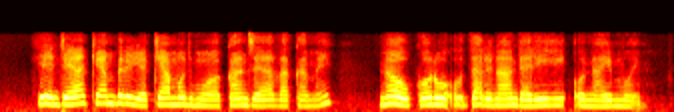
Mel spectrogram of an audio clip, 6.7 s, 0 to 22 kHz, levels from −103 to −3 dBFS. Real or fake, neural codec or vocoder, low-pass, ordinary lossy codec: fake; codec, 16 kHz, 1.1 kbps, Voila-Tokenizer; 7.2 kHz; none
